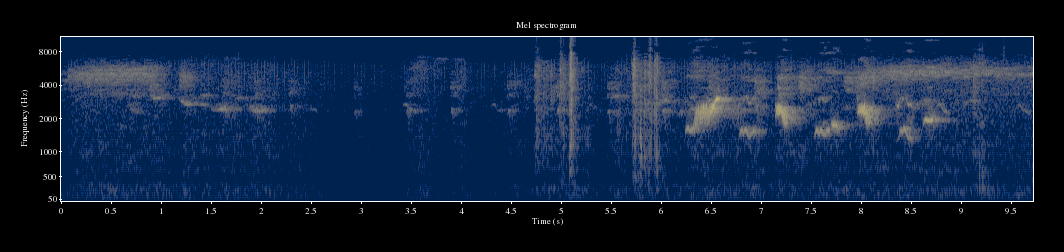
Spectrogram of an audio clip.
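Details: Soft high bird notes and a pause give way to clicks, then a lively run of loud, varied chirps in the second half, repeated about once a second.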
